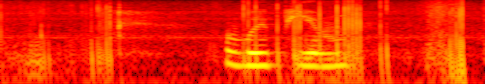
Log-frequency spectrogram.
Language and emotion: Russian, neutral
